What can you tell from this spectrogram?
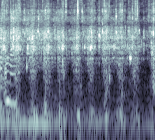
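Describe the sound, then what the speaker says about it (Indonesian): Soybeans being washed in water for tempe make steady sloshing, trickling water sounds with a rhythmic swishing pulse, close by and moderately quiet, with faint voice in the background. "ini adalah pencucian pertama untuk kedelai"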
